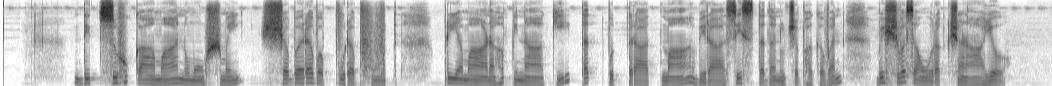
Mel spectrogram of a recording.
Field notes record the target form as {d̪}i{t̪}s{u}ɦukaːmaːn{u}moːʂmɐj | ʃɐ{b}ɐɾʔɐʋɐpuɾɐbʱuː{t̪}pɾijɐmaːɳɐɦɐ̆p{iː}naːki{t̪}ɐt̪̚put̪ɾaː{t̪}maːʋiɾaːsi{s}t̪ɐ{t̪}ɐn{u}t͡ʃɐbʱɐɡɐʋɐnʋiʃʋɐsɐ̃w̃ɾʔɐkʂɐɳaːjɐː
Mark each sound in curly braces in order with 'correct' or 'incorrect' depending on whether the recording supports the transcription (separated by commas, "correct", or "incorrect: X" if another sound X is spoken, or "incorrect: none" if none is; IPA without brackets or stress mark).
correct, correct, correct, correct, correct, correct, incorrect: i, correct, correct, correct, incorrect: d̪, correct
